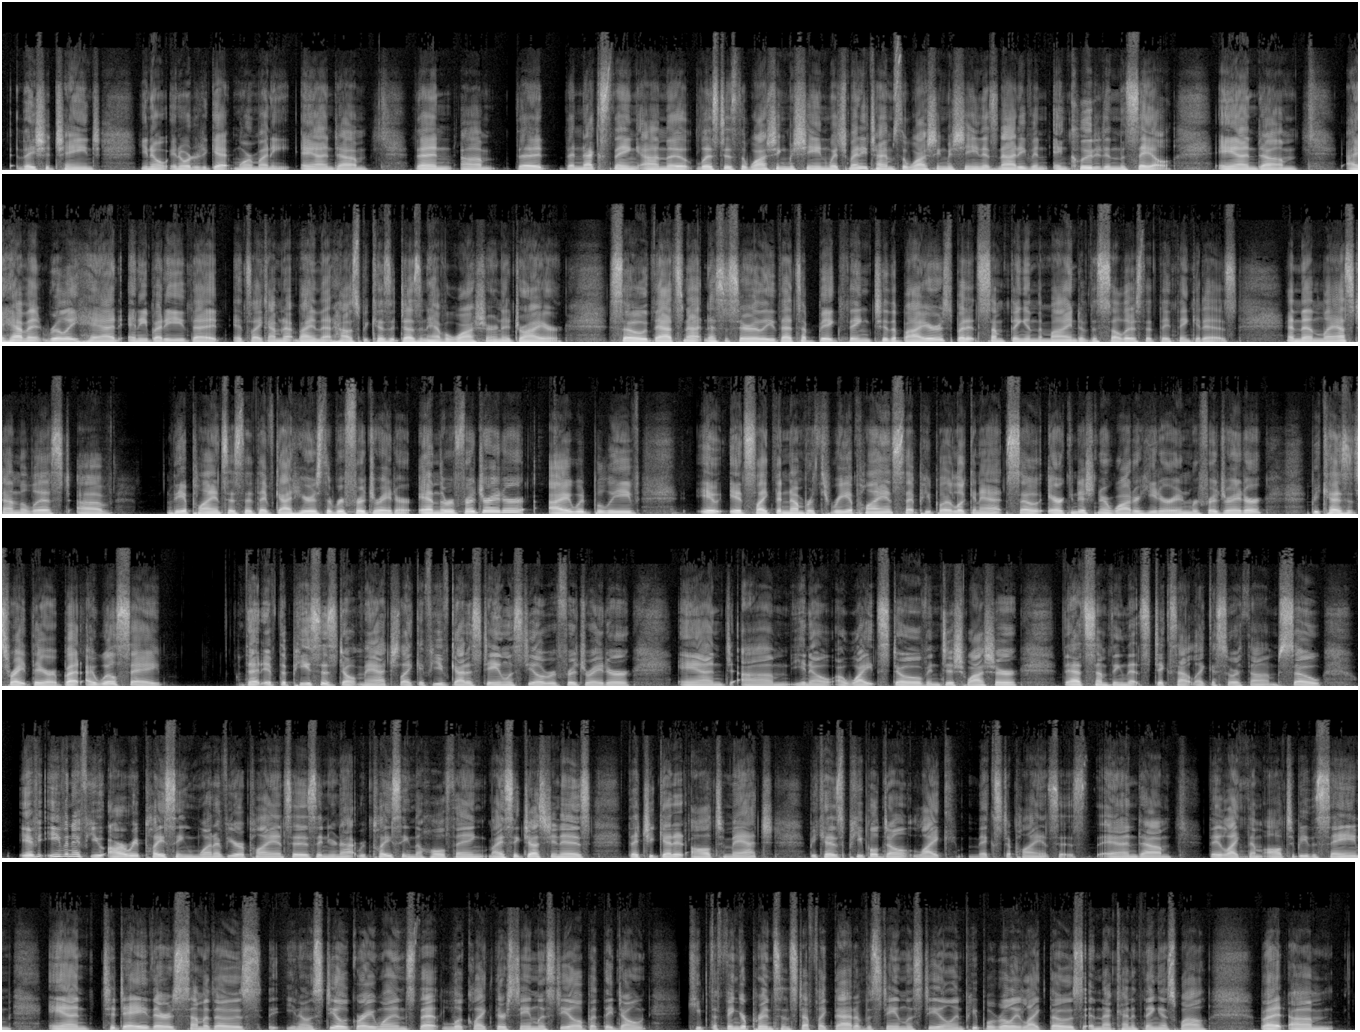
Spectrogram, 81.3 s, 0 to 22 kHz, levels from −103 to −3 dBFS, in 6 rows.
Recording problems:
none

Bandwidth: 18 kHz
